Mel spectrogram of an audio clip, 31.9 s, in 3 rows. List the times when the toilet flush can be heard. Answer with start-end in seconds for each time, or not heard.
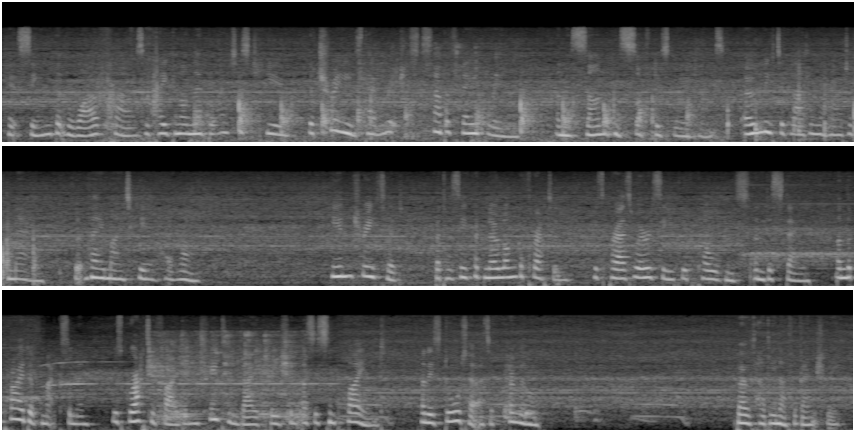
4.4-6.5, 23.1-25.1.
